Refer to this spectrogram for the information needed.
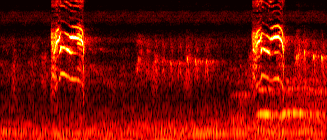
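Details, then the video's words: Crested jay (sogon) in recording used as master material for training songbirds: two loud, harsh, ringing high calls about two seconds apart, with a faint chatter between. "tembakan standart sogon yg di cari kicau mania buat masteran"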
